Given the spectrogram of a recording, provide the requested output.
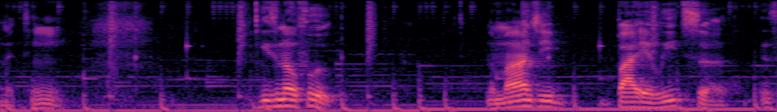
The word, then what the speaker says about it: Nemanja Bjelica: Nemanja Bjelica is how you say his name.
